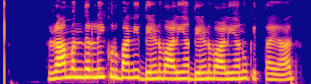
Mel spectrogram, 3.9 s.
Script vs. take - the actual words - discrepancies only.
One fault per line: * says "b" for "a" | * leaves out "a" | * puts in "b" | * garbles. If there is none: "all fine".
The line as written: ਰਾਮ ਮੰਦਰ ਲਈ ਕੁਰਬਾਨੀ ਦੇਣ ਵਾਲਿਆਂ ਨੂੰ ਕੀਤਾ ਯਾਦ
* puts in "ਦੇਣ ਵਾਲਿਆਂ"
